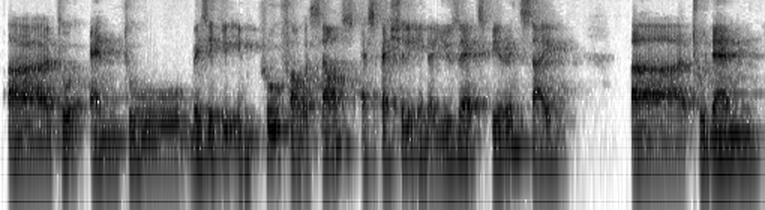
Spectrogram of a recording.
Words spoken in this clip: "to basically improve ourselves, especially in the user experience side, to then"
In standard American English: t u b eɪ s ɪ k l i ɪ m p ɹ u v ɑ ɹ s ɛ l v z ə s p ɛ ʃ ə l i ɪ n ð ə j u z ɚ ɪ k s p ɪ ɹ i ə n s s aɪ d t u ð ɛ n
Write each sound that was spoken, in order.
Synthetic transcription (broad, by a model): t u b eɪ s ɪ k l i ɪ m p ɹ u v ɑ w s ɛ l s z ə s p ɛ ʃ ə l i ɪ n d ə j u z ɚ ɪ k s p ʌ ɹ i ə n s s aɪ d t u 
